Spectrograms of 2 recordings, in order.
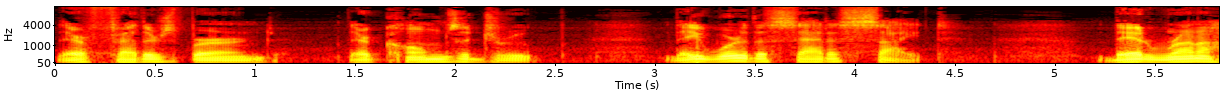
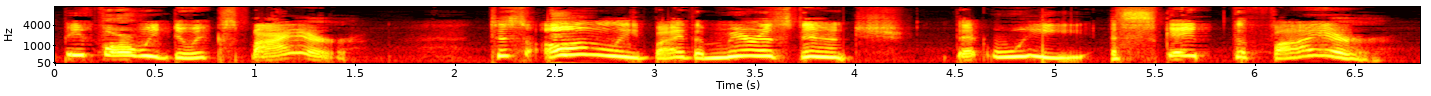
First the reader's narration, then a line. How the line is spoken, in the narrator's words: these poor birds cried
